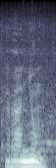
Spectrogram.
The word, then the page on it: ranyum: Yawa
